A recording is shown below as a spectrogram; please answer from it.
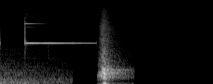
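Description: Bell-like ding sound effect: one bright, sharply struck tone that rings steadily for about three-quarters of a second, followed by a short thump about a second in, after which the sound cuts off to silence.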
